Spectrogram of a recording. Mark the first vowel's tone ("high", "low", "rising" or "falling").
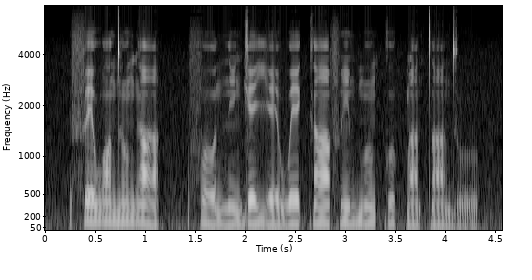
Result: high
